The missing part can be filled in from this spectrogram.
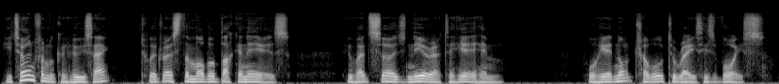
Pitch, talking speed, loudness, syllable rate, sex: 115 Hz, 200 wpm, -19 LUFS, 6.1 syllables/s, male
